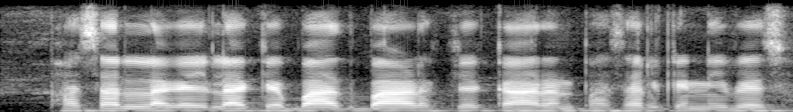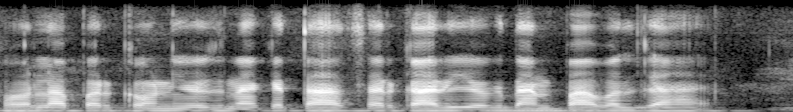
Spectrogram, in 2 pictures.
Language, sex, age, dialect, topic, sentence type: Magahi, male, 25-30, Southern, agriculture, question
